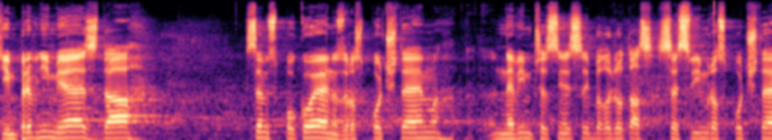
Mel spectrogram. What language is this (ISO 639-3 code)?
ces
